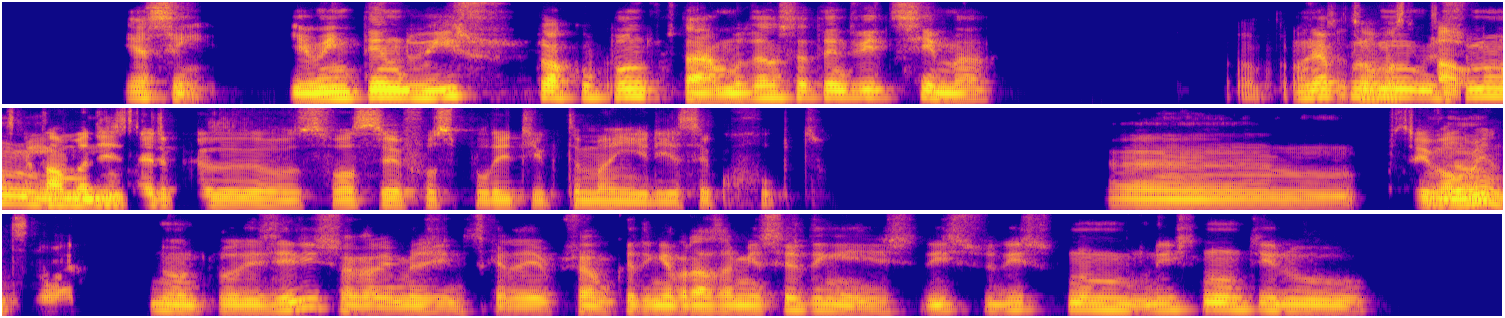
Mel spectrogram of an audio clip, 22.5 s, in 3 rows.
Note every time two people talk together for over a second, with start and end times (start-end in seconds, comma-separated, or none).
6.4-7.9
